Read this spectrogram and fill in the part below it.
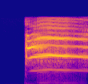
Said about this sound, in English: That horrifying scream is not, I said not, from the resident ghost of the hotel.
